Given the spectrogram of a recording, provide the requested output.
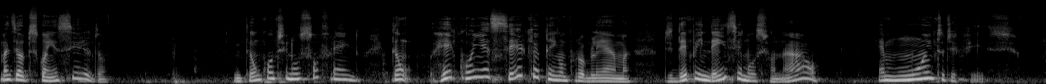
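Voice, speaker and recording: Somewhat breathy and dark, mellow in tone, a woman's fairly high voice makes very wide pitch swings at a moderate pace. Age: 60s. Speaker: therapist. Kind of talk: casual chat.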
